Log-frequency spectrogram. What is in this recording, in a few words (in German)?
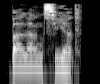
"balanciert", German; adjectives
